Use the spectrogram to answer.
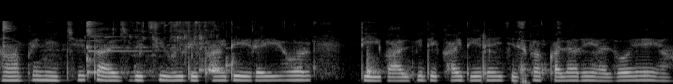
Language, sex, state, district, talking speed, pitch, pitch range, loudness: Bhojpuri, female, Bihar, Saran, 205 wpm, 190 Hz, 185-195 Hz, -28 LUFS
